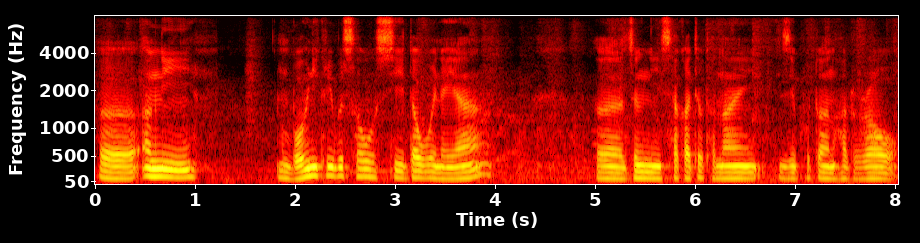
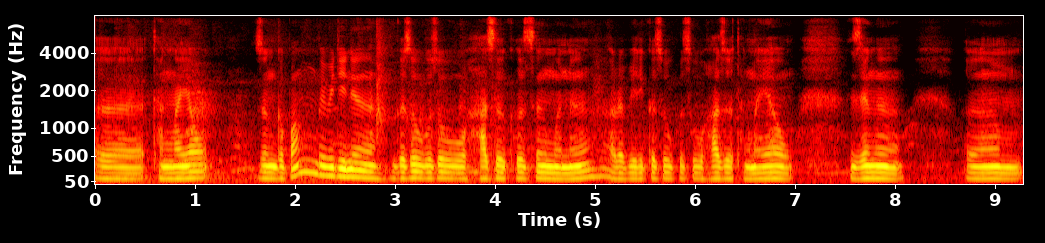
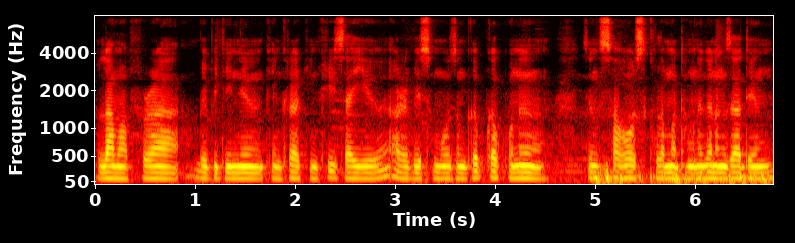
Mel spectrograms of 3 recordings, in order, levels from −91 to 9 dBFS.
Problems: low volume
